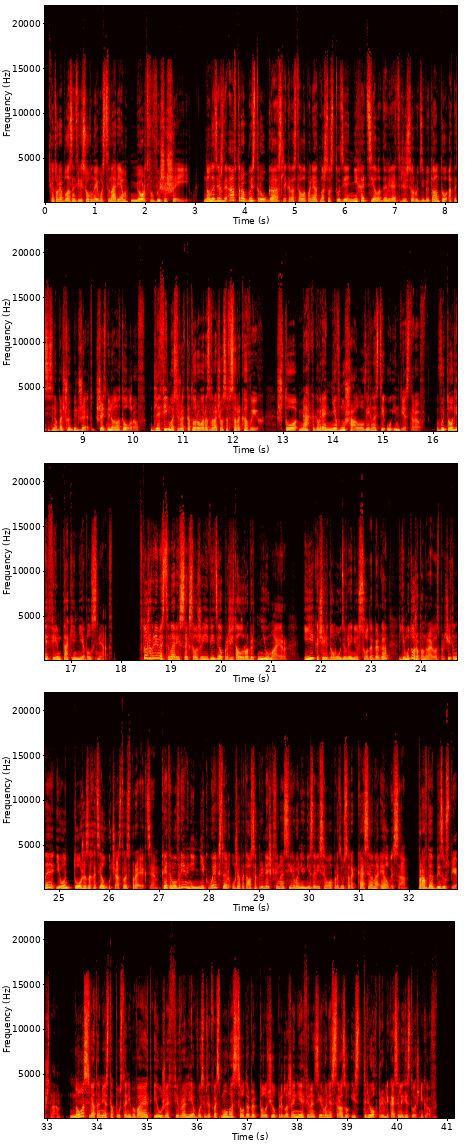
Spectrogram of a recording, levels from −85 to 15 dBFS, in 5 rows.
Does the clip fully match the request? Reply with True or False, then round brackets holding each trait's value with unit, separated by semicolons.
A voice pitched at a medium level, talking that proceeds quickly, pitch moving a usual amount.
False (175 Hz; 170 wpm; 6.4 semitones)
